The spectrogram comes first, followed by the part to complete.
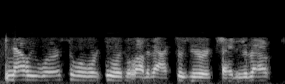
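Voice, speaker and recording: A woman's voice: on the low side, fairly even intonation, racing, no room sound. Wry woman on a tinny phone line. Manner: articulate, wry, self-deprecating. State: groggy morning voice. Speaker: phone-in guest. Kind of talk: casual phone chat. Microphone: telephone.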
